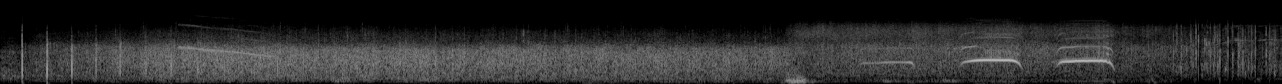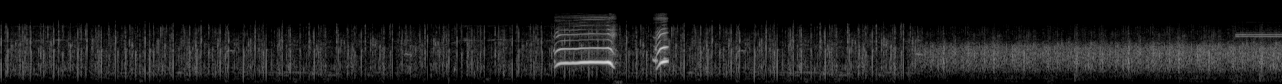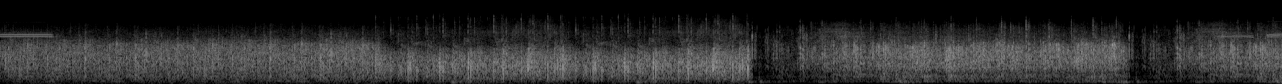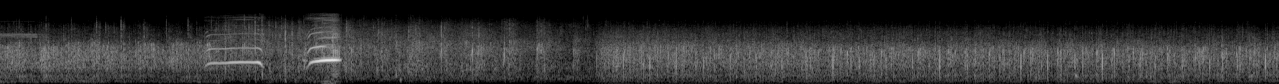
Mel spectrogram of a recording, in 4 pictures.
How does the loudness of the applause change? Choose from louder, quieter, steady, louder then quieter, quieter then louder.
quieter then louder.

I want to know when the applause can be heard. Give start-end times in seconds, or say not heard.
0.0-51.2.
